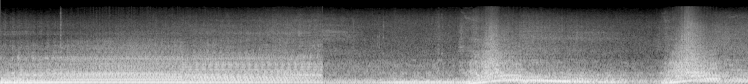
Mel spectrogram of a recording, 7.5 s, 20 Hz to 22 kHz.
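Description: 2015 Dodge Challenger SRT Hellcat's supercharged V8 just after a cold start, the car's first start in two days, running at a steady high fast idle. The idle drops about three seconds in, followed by two short revs.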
